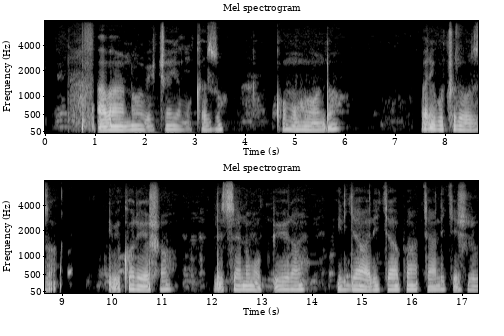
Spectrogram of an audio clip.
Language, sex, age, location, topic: Kinyarwanda, male, 18-24, Kigali, finance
